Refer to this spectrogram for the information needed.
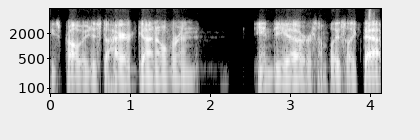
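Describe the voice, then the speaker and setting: A man speaks quietly at a moderate pace. His pitch is very deep and low. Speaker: network administrator vlogger. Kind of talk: casual vlog. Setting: office.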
